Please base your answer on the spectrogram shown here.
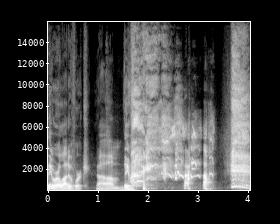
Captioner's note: laughs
